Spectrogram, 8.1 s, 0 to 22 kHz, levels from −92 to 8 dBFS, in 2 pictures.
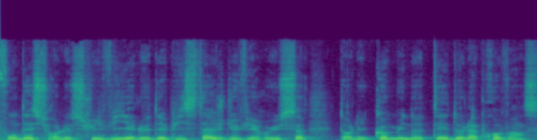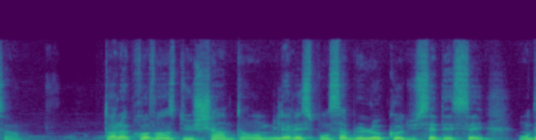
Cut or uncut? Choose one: uncut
